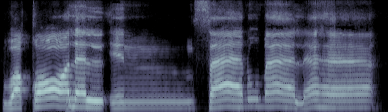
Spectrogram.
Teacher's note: শুরু থেকে ওয়াওটা টান হবে না, কফটা টান হবে।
